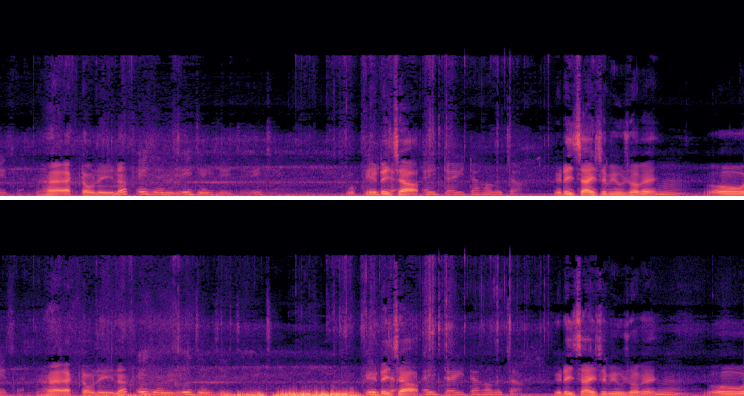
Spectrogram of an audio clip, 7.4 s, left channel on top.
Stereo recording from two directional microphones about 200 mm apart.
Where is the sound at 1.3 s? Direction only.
30° right (ahead or behind).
